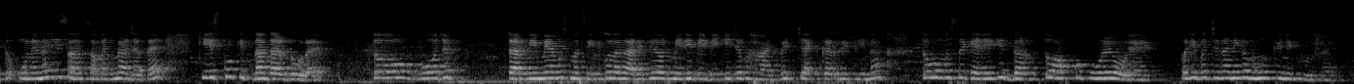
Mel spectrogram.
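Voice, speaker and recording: Young woman, high voice, confiding personal storytelling, emotional, roomy echo, muffled sound. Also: a little mellow, slight background noise. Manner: emotional, confiding, frequent fillers. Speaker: vlogger. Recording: roomy, slightly dull home recording.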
